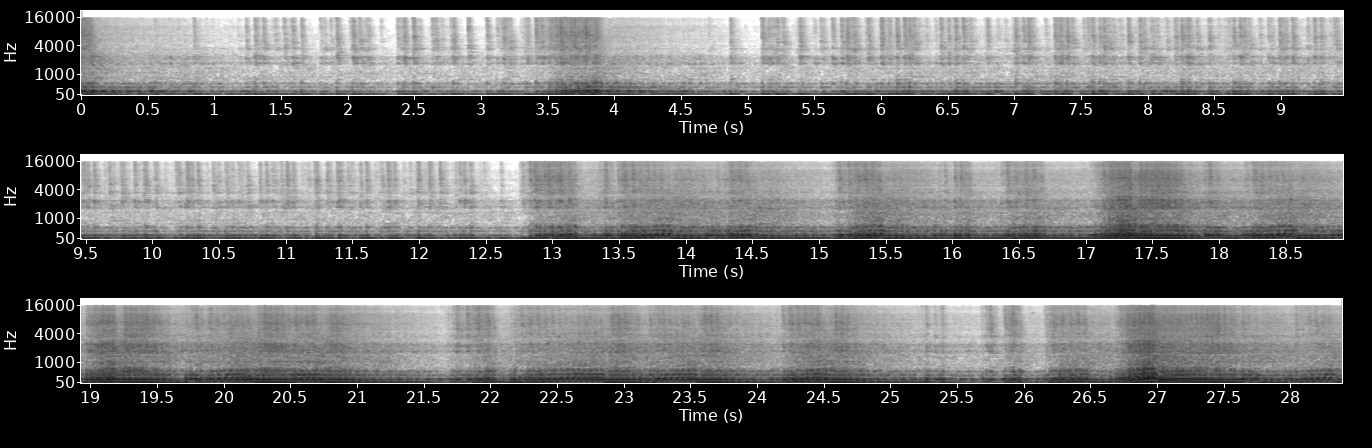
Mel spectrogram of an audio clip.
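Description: Car engine idling steadily, with a brief rise about four seconds in. About halfway through it is revved again and again, the pitch climbing and falling with each rev, the sharpest rev near the end.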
